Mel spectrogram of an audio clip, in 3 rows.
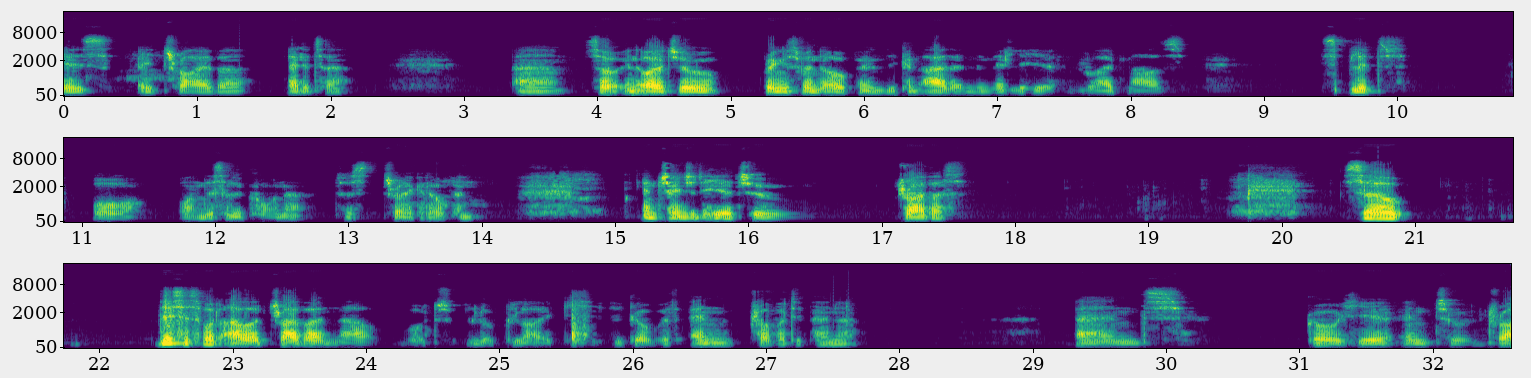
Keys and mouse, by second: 0.2-7.9 drag, 7.9-12.9 right drag, 12.9-20.5 drag, 20.5-25.5 middle drag, 25.5 n, 27.6-28.6 drag, 32.4 click.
